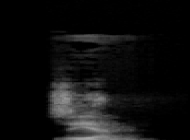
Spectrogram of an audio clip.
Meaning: cyan
- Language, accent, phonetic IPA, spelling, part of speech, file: Catalan, Valencia, [siˈan], cian, noun, LL-Q7026 (cat)-cian.wav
